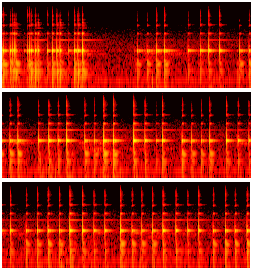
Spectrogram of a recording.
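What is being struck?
Glass fish bowl.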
